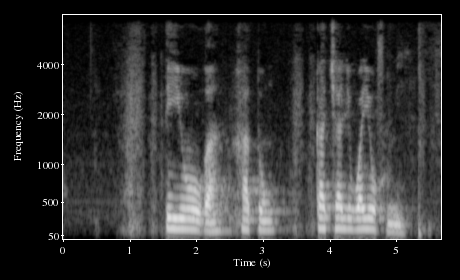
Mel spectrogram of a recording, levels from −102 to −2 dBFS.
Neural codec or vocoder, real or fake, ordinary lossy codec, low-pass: none; real; Opus, 64 kbps; 7.2 kHz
